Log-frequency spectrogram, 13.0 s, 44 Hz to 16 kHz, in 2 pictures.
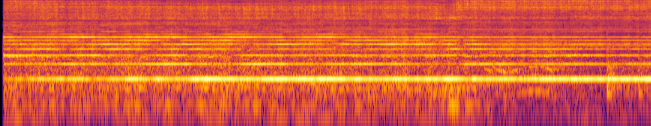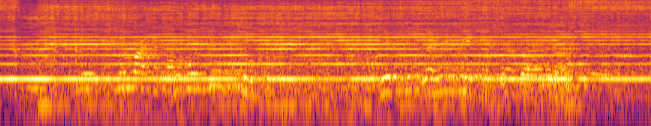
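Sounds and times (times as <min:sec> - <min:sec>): router spindle whine: 0:00.0 - 0:13.0.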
